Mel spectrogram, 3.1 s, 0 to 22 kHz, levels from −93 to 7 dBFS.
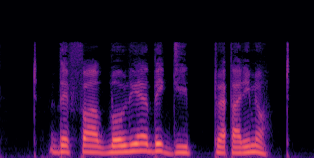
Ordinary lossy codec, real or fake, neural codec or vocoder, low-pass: MP3, 48 kbps; fake; codec, 16 kHz, 0.5 kbps, FunCodec, trained on LibriTTS, 25 frames a second; 7.2 kHz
